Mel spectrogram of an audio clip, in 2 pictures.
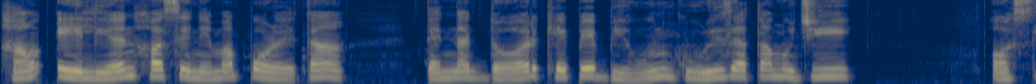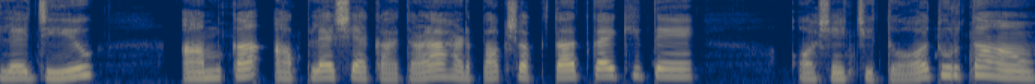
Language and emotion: Goan Konkani, fearful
